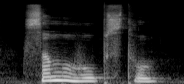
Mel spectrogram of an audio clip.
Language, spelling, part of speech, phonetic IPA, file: Ukrainian, самогубство, noun, [sɐmoˈɦubstwɔ], Uk-самогубство.ogg
- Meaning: suicide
